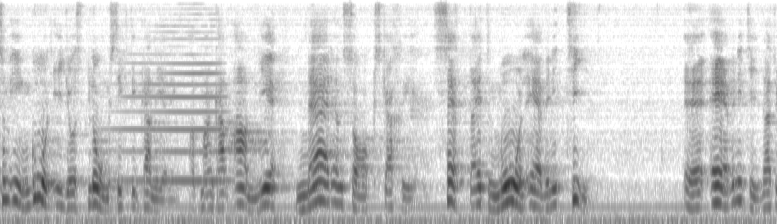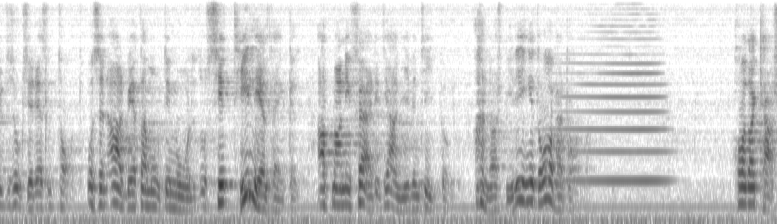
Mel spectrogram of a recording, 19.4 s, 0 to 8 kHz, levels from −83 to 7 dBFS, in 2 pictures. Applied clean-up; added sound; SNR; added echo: none; Bowed string instrument; 13 dB; reverberation time 0.2 s.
